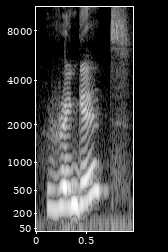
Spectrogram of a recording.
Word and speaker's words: ringgit: In Malaysia, people use the currency called ringgit. Well yes, that's quite an interesting name. Well that's how it's pronounced as ringgit and the ISO code for the currency, ringgit is MYR.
